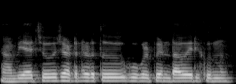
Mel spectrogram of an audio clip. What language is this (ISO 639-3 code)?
mal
